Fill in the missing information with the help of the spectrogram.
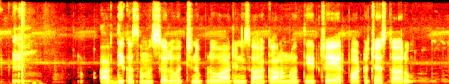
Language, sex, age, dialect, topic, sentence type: Telugu, male, 51-55, Southern, banking, statement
